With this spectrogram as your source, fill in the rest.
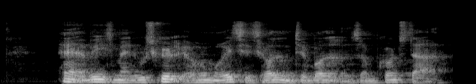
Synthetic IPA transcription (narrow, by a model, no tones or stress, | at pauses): hæɐ̰ʋḭːsmænusɡ̥yl̰ɒɦomoʁidisɡ̥hɒ̽l̰n̩t͡sʰe̝lbɔ̽ð̰ˠn̩sɒ̽mkʰɔ̽nsd̥ɑ̥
